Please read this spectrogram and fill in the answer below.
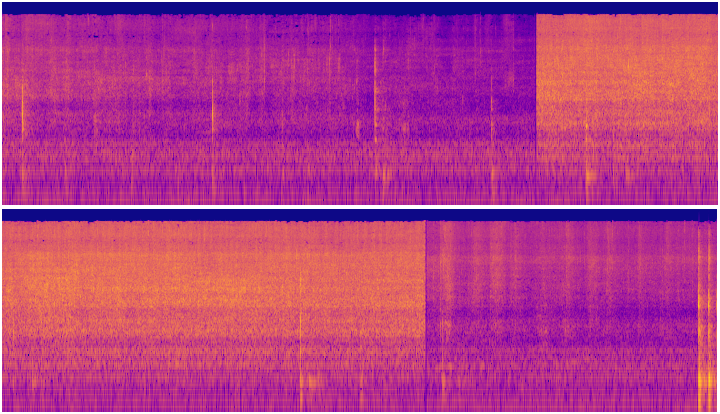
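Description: Chicken strips frying in a nonstick pan and stirred with a wooden spoon, their juices sizzling off as they cook dry. A loud, even sizzle starts abruptly about eleven seconds in and stops just as suddenly some twelve seconds later; before and after it the pan is quieter, with scattered sharp taps of the spoon and a few loud knocks near the end.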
